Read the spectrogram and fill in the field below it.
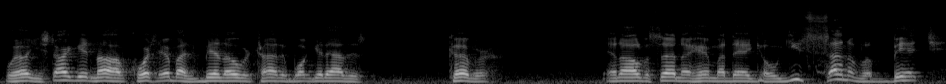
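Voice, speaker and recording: An older Texan man tells a rough, cussing family yarn in an easygoing storyteller's way. His voice sits a little high but sounds dark and mellow. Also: fairly even intonation, a little fast. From East Texas. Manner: salty, profane yarn-spinning. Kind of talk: casual storytelling.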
